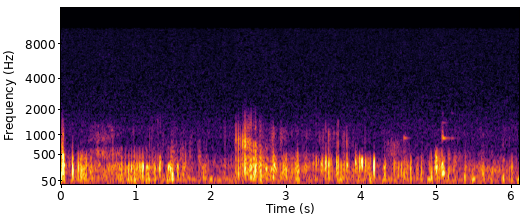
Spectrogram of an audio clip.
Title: My Stomach Growling😊❤️ (NO HATE PLZ)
